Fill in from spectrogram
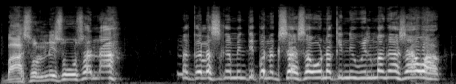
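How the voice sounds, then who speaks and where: An animated, bright voice plays a defensive young husband in a Filipino radio drama. He grumbles and questions stubbornly, recorded dry and close. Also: very high-pitched, a little fast, no room sound, heavily acted.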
